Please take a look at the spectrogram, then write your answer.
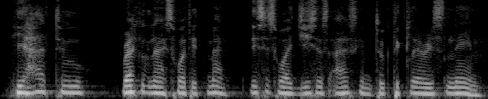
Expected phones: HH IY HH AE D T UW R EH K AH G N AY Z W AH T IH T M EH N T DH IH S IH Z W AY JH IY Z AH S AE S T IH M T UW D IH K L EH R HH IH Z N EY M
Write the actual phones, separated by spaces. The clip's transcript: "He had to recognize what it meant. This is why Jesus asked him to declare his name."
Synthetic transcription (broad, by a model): HH IY HH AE D T UW R EH K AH G N AY S W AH T IH T M EH N T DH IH S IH S W AY JH IY S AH S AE S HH IH M T UW D IH K L EH R HH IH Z N EY M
